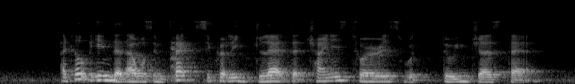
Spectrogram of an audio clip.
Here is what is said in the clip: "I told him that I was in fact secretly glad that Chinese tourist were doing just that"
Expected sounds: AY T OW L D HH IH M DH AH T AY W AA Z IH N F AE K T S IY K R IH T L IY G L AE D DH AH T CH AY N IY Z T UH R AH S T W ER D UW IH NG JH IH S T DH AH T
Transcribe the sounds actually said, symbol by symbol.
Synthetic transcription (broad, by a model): AY T OW L D HH IH M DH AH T AY W AA S IH N F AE K T S IY K R IH T L IY G L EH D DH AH T CH AY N IY S T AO R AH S W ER D UW IH NG JH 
